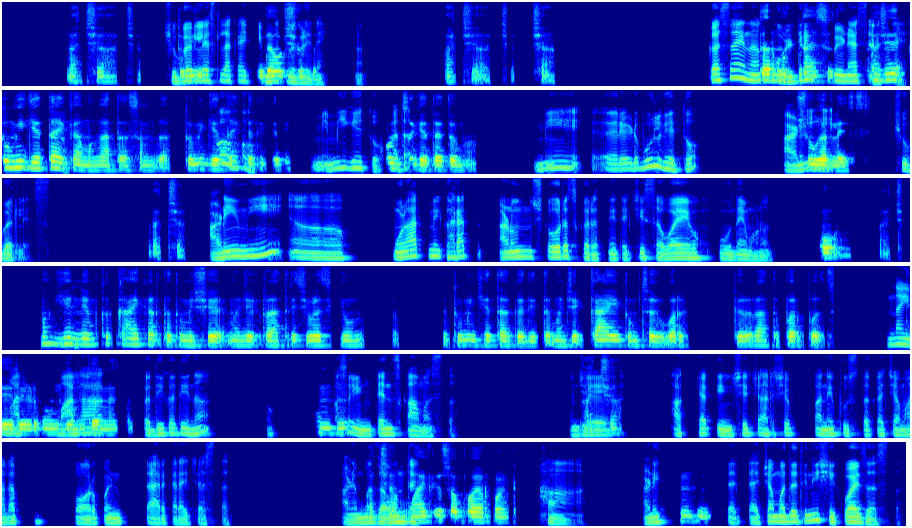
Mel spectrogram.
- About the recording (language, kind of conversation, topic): Marathi, podcast, तुमच्या मते कॅफेन फायदेशीर ठरते की त्रासदायक ठरते, आणि का?
- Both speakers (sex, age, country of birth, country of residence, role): male, 35-39, India, India, host; male, 50-54, India, India, guest
- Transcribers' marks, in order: in English: "शुगरलेसला"; "कोणतं" said as "कोणचं"; in English: "शुगरलेस"; in English: "शुगरलेस"; other background noise; tapping; unintelligible speech; in English: "शेअर"; other noise; in English: "पर्पज"; in English: "इंटेन्स"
